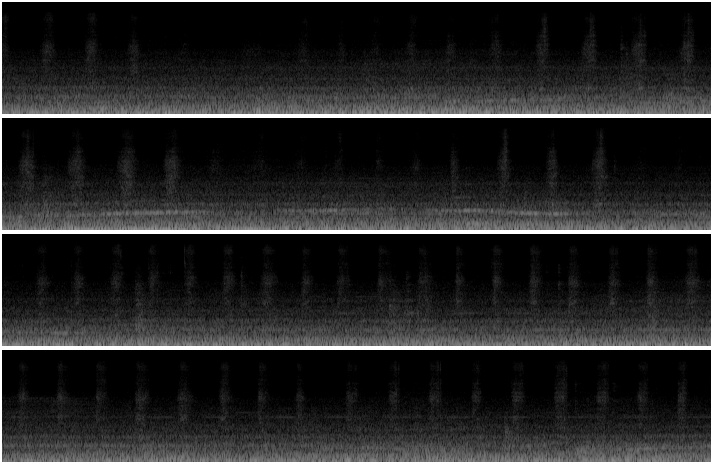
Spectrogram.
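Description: Steady low drone of a ship's running machinery with a faint hum, and quick, even scratching strokes of a slicker brush being drawn through a dog's coat several times a second.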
